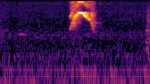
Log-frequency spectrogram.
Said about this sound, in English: That wasn't that a growl, that was me moving my laptop.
